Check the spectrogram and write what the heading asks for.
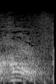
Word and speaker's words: Ahio: Ohio. A-H-I-O. Almost like Ohio, but not just Ohio. Ohio instead of Ohio.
